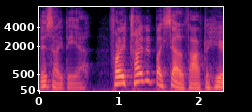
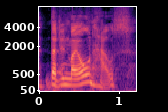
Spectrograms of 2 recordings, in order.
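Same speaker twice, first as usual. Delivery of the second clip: hurt complaint; 7 semitones higher, 4 dB louder than usual. Acted. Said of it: "said my mother".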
